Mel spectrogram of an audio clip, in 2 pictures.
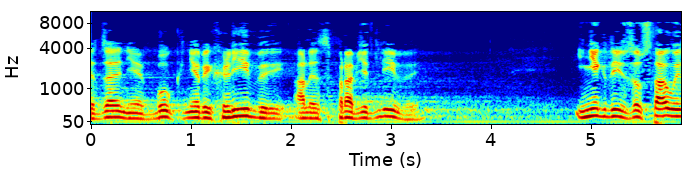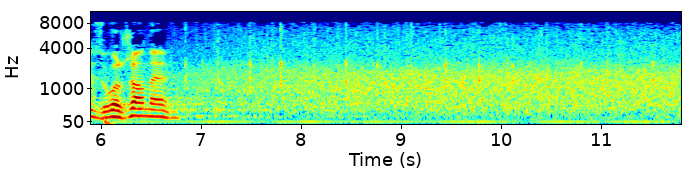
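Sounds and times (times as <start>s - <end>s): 
speech: 0.0s - 3.4s, 4.8s - 7.0s
audience applauding after a speaker's remark: 6.6s - 11.7s.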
